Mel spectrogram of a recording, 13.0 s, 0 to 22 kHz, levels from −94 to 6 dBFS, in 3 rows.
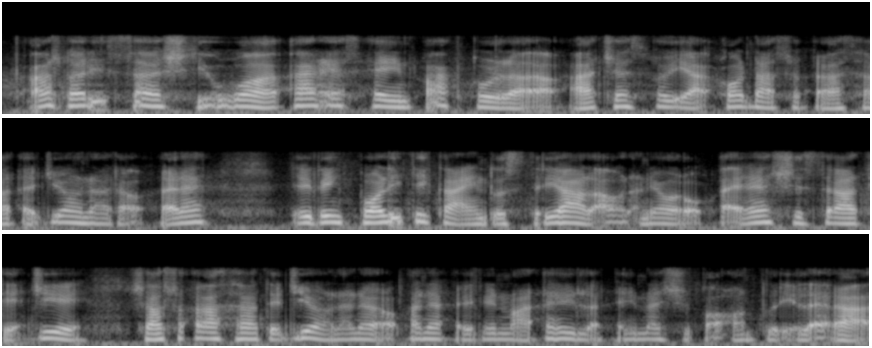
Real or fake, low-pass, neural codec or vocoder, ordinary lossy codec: fake; 7.2 kHz; autoencoder, 22.05 kHz, a latent of 192 numbers a frame, VITS, trained on many speakers; none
